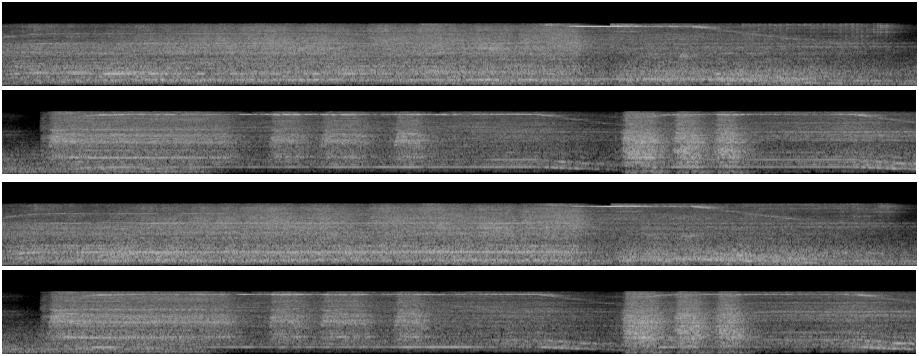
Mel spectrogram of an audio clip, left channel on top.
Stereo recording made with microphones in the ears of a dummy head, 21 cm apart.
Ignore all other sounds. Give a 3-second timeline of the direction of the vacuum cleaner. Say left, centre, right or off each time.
left, left, left, centre, left, left.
